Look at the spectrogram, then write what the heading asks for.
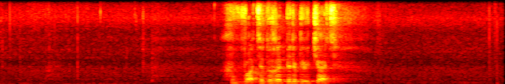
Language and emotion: Russian, angry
